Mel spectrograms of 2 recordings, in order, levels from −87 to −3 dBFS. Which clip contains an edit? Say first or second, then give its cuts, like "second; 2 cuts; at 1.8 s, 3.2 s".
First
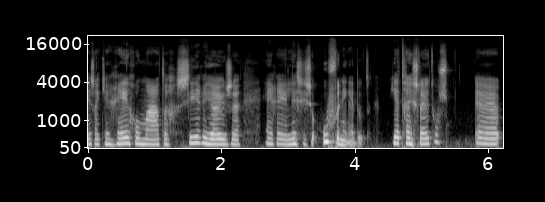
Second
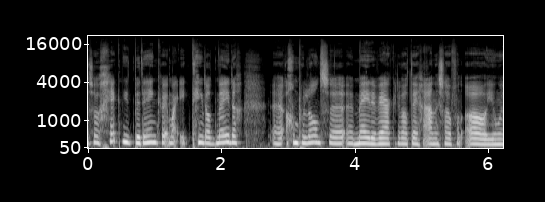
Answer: first; 1 cut; at 4.3 s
